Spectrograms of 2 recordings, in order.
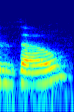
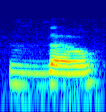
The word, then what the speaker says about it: though: though throw and toe for though your teeth or your tongue goes in between your teeth outside a little and you can feel your vocal cords vibrate though with throw your tongue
